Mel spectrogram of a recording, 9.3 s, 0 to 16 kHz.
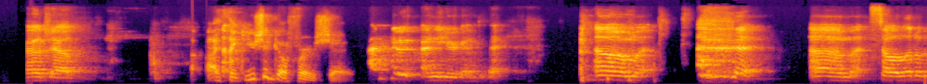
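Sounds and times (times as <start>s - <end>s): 
speech: 0.3s - 0.9s, 1.5s - 5.1s, 5.9s - 9.2s
person clearing throat: 5.8s - 6.5s.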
